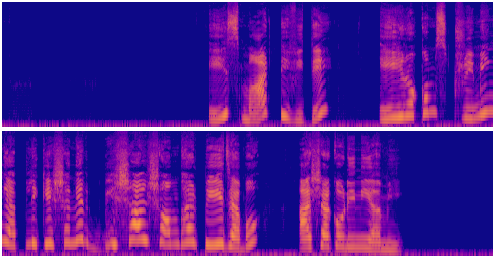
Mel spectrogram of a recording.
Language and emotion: Bengali, surprised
